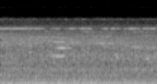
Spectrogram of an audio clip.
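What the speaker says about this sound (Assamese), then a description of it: "আজি আপোনালোকে দেখোন ট্ৰেইন ষ্টেচন কিমান শব্দ হৈ আছে ইয়াত" Noise at a busy railway station in Guwahati forms a steady rumbling wash of rail traffic and ambient din, with a faint voice under it.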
